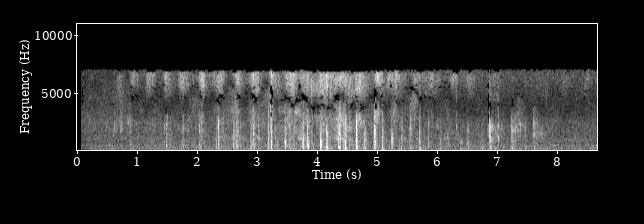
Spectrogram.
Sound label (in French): pas bruit de course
